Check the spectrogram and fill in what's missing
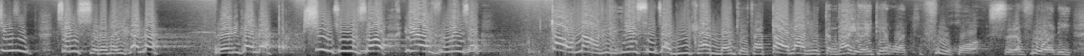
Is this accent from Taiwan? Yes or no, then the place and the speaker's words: no; China; 我们中国人说人活着是靠一口怎么样气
